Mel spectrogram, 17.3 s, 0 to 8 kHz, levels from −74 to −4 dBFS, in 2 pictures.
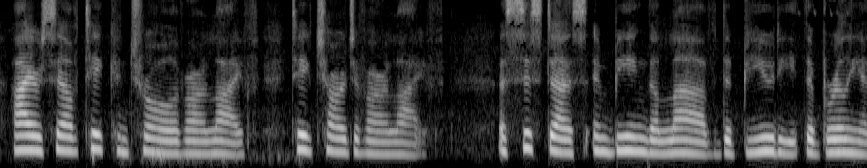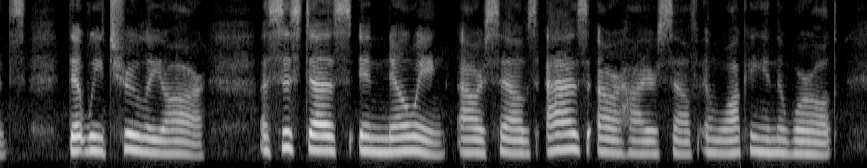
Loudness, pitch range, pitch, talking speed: -26 LUFS, 180-215 Hz, 195 Hz, 140 wpm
